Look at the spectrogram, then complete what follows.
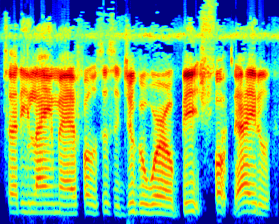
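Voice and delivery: ordinary talk, nothing marked

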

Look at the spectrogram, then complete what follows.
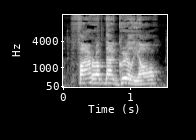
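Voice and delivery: loud, high Southern US accent. Shown as a demonstration. Accent warm-up for the group, loud Southern accent. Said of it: "let's do accent warm-ups".

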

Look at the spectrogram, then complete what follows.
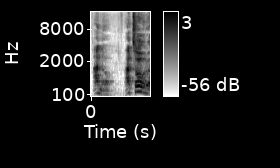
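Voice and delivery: usual speaking voice

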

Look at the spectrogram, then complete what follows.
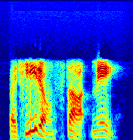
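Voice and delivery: ordinary delivery

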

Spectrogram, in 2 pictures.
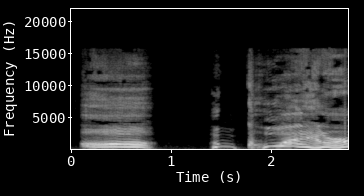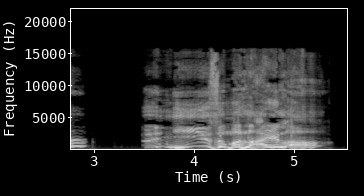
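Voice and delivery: put-on an old grandfather overcome at the sight of his grandson; tearful old king. The king, weeping, calls to his grandson, high and loud.

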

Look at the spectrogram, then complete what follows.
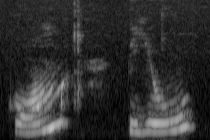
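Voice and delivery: Комп'ютер slowly split into syllables, ком-п'ю-тер; divided into syllables. Shown as a demonstration. Teacher splits the word into syllables for the class, slowly. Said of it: "Ділимо на склади".

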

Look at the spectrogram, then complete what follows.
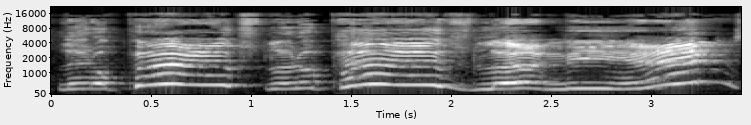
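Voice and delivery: loud, slow menacing wolf call; wolf calling at the straw house, loud and slow; big bad wolf. A narrator's reading. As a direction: boom it out like a hungry wolf. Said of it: "said the wolf".

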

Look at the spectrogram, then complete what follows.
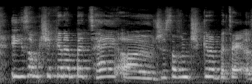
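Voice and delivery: high, sing-song mocking of the friend. Friend's repeated advice voiced.

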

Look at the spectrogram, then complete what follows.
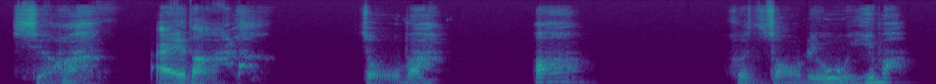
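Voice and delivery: whispered, very soft and low; injured man murmuring to his brother; weak and beaten. Acted. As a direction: breathe it out, too beaten to speak up. Beaten men resign themselves.

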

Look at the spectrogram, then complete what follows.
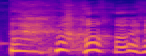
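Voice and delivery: slow, high whining wail; mock wailing lament. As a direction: drag it out like a fake sob. Lamenting own drinking mission.

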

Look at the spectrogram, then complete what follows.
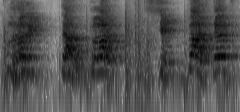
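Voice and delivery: high, loud defiant cursing; furious shouting. Acted. Boy locked in the cupboard raging at the darkness. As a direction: rage and curse through the door.

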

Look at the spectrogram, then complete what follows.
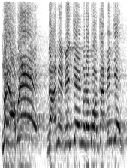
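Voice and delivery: high, loud scolding shout; irate official at full volume; angry clerk. Retold or imitated. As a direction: yell the rule at an old man. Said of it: "Cik marah pakcik ni".

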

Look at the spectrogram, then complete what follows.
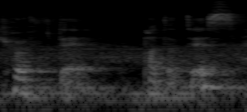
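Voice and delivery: ordinary talk, nothing marked

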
